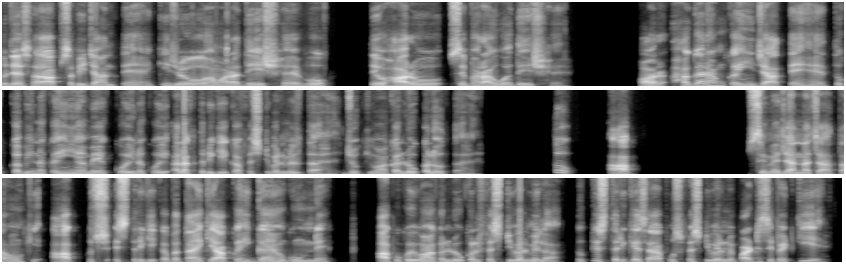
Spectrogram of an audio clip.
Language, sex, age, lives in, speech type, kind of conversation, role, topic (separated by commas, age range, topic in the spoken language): Hindi, male, 20-24, India, conversation, podcast, host, Local festival mein jaane ka tumhara pehla anubhav kaisa tha?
